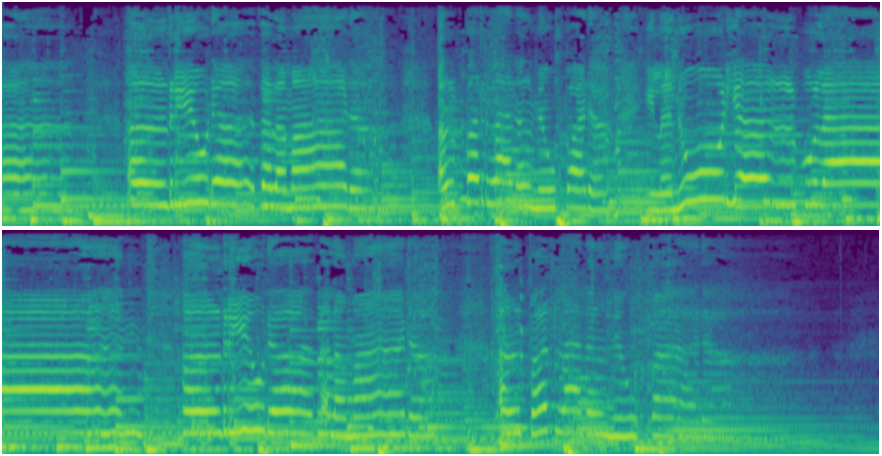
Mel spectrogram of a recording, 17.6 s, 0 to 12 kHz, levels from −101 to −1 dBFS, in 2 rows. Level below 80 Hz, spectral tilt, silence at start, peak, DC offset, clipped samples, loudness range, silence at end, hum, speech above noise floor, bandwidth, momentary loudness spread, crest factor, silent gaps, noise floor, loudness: -30 dBFS; -6.5 dB/octave; 0 s; -4 dBFS; under 0.1%; under 0.1%; 4 LU; 0 s; none; 21 dB; 11.5 kHz; 8 LU; 14 dB; none; -37 dBFS; -17 LUFS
